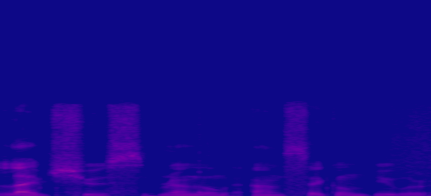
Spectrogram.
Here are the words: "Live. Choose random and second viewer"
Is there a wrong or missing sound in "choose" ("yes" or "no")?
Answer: yes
